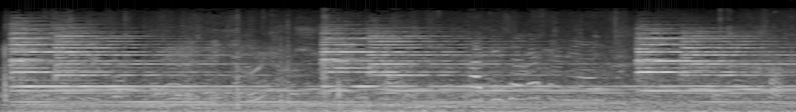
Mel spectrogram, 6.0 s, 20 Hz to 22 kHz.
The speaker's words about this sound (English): The bells have just started ringing again. I think they're about to have a service. So it is Saturday evening at about 6 p.m.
